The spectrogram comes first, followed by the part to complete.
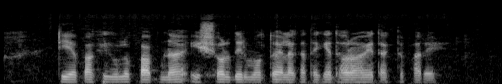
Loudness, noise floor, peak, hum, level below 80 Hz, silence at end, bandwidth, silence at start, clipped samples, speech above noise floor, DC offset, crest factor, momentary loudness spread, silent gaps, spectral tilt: -24 LUFS; -58 dBFS; -2 dBFS; none; -60 dBFS; 0.65 s; 11.5 kHz; 0.15 s; under 0.1%; 34 dB; under 0.1%; 22 dB; 9 LU; none; -3.5 dB/octave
